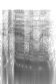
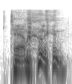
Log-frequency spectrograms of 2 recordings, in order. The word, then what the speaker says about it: Tamerlan: Tamerlan. Tamerlan.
